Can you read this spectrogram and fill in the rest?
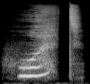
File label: level up, en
